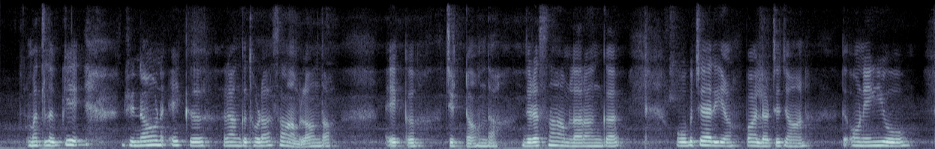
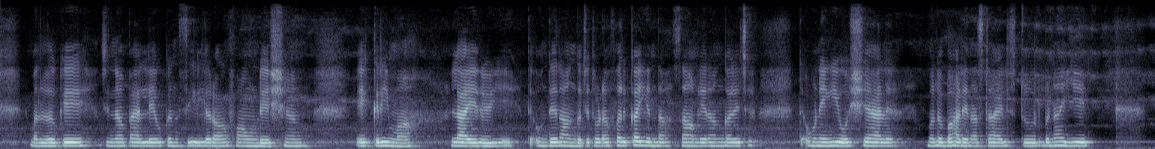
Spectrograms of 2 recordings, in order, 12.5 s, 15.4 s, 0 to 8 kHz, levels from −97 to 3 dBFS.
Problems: background sounds at intervals, echo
